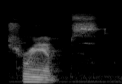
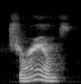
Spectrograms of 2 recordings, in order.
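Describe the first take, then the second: First: It is said in a plain, unaccented voice. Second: It is said in a put-on accent. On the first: The speaker calls it wrong. "Let me try to say it without the accent" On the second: The speaker calls it right. "I have to say with the accent"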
